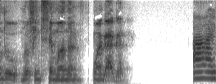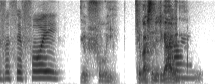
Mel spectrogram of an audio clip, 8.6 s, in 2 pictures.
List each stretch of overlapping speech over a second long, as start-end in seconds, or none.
none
